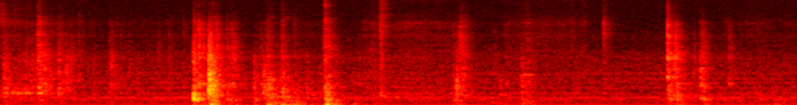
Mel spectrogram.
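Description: Computer tower case being handled and laid on its side on a desk: a cluster of loud clunks and knocks about two seconds in, another about a second later, then scattered lighter knocks.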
